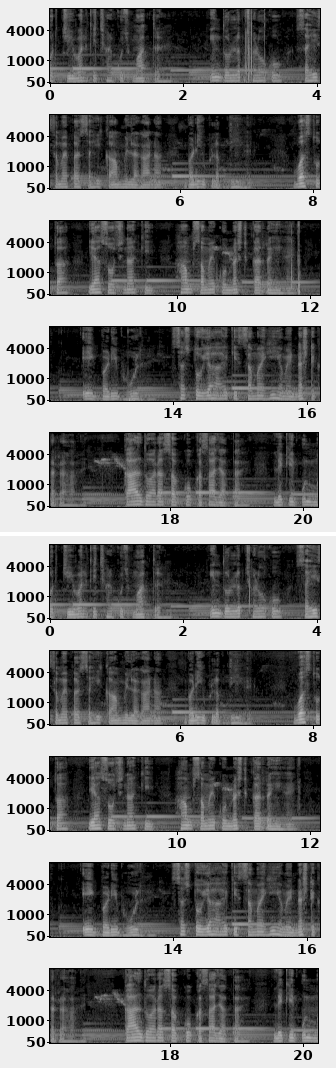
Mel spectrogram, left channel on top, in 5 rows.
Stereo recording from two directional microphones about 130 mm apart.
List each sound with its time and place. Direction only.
0.0 s speech: 10° left (ahead or behind)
